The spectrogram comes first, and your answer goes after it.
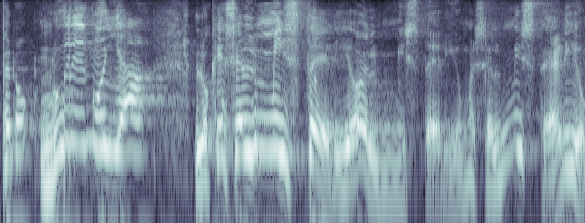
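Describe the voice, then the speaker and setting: Fairly slow speech from a man, noticeable background noise underneath. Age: 70s. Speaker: lexicologist and Latin expert. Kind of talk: interview talk. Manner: halting, with many fillers.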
